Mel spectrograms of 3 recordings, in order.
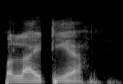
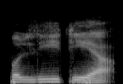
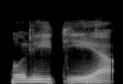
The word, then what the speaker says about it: Politeia: ask us to say politia no it is politia politia actually there's a greater emphasis uh on the tia it's yeah that's how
